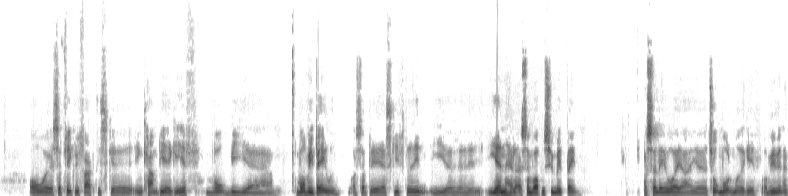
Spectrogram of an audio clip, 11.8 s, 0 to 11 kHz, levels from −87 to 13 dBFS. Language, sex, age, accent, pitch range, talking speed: Danish, male, 30-49, native, 110-130 Hz, 220 wpm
